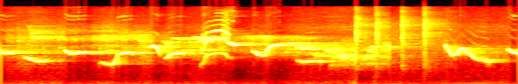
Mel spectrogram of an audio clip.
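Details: White-rumped shama in kretekan song, said to make other shamas agitated: fluid looping whistles, rising and falling, with a few abrupt harsh crackles near the middle.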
